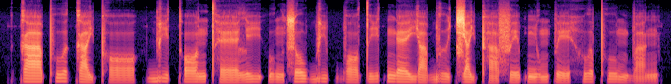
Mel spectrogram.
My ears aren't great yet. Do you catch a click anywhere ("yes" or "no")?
no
